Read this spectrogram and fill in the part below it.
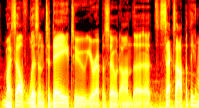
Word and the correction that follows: Sexsomnia: Am I saying that right? – Sexsomnia.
